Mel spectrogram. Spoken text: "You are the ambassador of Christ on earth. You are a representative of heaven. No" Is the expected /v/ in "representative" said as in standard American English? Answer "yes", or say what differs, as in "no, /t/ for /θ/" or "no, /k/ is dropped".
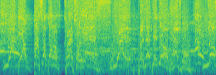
no, /v/ is dropped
